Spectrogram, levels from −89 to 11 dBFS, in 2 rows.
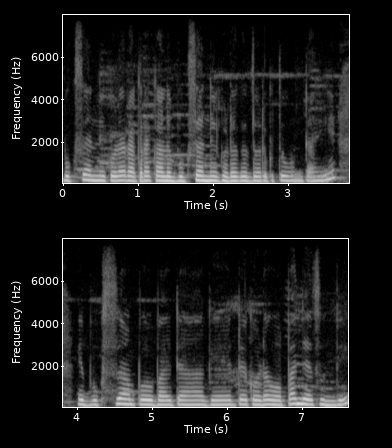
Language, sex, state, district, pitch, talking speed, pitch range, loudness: Telugu, female, Andhra Pradesh, Anantapur, 210 Hz, 140 wpm, 205-215 Hz, -13 LUFS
